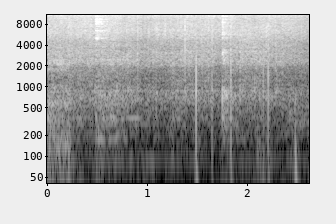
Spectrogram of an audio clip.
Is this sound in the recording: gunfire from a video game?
no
